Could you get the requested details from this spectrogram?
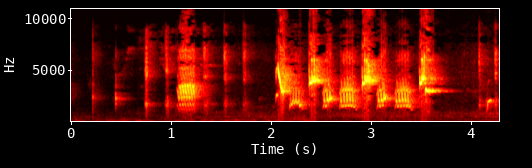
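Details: Asian pied starling (jalak suren) in energetic gacor song, played as training audio to spur lazy caged starlings; a sparse opening of short chirps gives way to loud, rapid squawky and whistled phrases over a low steady hum.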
